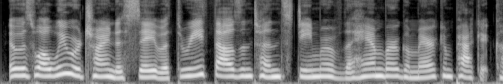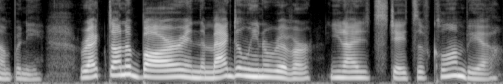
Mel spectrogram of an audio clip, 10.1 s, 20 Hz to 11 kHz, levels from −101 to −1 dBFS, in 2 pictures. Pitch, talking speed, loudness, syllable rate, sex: 220 Hz, 185 wpm, -17 LUFS, 5.5 syllables/s, female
